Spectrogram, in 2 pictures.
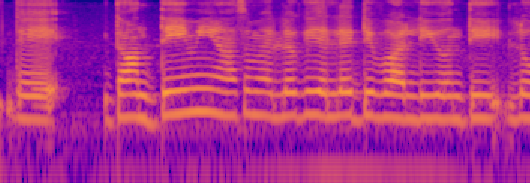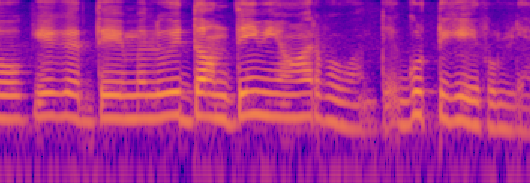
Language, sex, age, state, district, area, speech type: Dogri, female, 30-45, Jammu and Kashmir, Reasi, rural, spontaneous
